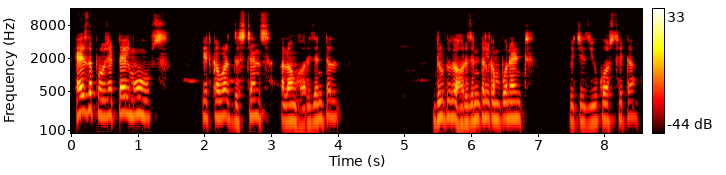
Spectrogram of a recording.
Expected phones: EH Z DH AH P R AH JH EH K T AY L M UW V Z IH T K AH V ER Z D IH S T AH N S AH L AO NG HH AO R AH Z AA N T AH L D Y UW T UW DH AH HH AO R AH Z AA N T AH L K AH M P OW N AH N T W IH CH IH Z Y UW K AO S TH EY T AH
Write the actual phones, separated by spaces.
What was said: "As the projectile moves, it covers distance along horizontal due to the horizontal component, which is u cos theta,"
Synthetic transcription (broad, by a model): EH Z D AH P R AH JH EH K T AY L M UW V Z IH T K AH V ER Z D IH S T AH N S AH L AO NG HH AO R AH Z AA N T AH L D Y UW T UW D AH HH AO R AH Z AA N T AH L K AH M P OW N AH N T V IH CH IH Z Y UW K AO S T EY T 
